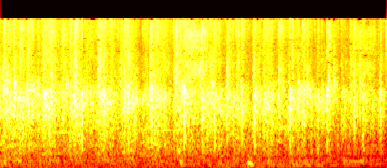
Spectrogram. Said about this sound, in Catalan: Podeu aplaudir, podeu aplaudir.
